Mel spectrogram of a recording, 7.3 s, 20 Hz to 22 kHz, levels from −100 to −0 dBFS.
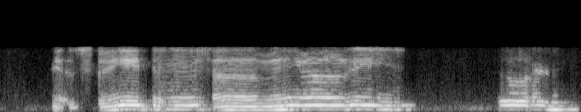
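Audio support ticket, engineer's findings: G.729 codec, throughout. Band stops dead at 4 kHz, speech rough and a bit synthetic, plainly audible damage. Fits G.729A at 8 kbit/s. The decoder rebuilds each 10 ms frame from a vocal tract filter, a pitch predictor and a handful of pulses, so fine texture is gone and what's left has that coarse, pulse-built grain.

VoIP packet loss concealed by the speech codec, 1.99–2.34 s. About 90 ms missing, which fits three lost packets. Decoder extrapolates from the last pitch and filter, so the sound smears into a buzzy tone or coloured noise that fades, then stays weak after audio returns while frames rebuild.

Same, 4.88–5.01 s. About 30 ms gap, pointing to one lost packet. Short stretched buzz or coloured noise, weak recovery.

Same, 6.58–6.74 s. About 60 ms, likely two packets. Fading buzz or coloured noise, then a sluggish return.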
